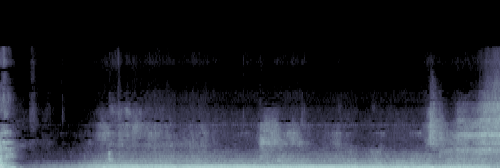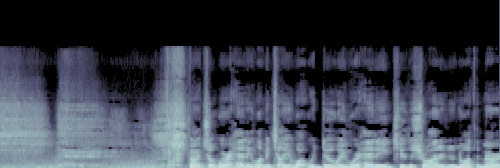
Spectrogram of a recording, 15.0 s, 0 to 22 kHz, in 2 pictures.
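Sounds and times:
held hum tones: 0.0 - 11.6
low mechanical drone: 0.0 - 15.0.

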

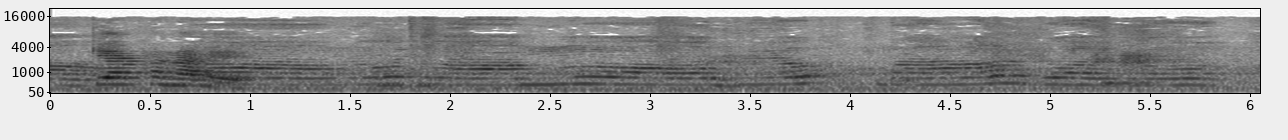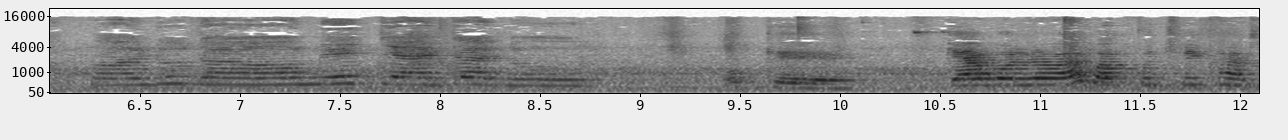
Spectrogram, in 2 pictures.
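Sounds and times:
child singing wordless tune: 1.0 - 8.8.

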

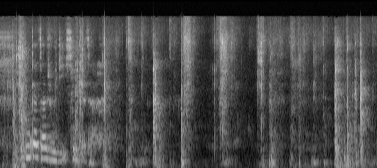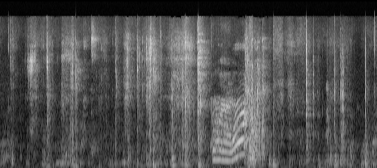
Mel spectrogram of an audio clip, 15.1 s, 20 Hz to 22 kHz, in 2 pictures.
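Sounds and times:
paper rustling: 0.0 - 11.6.

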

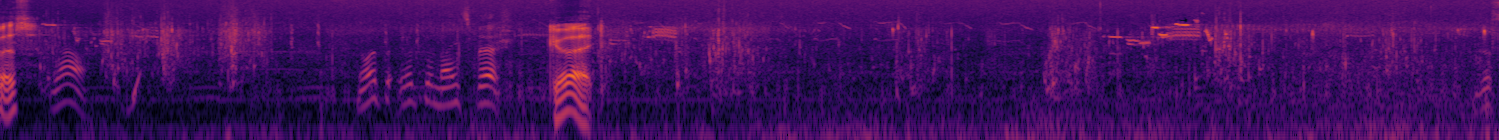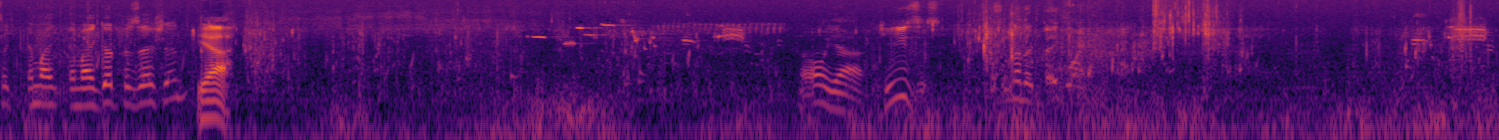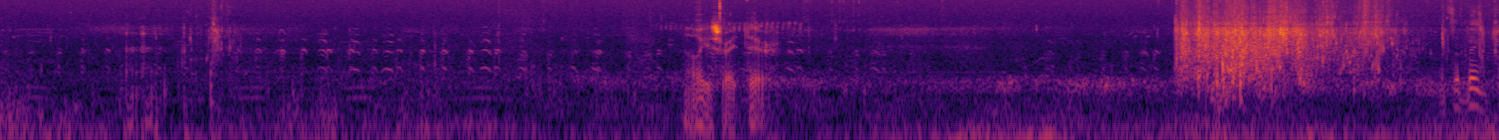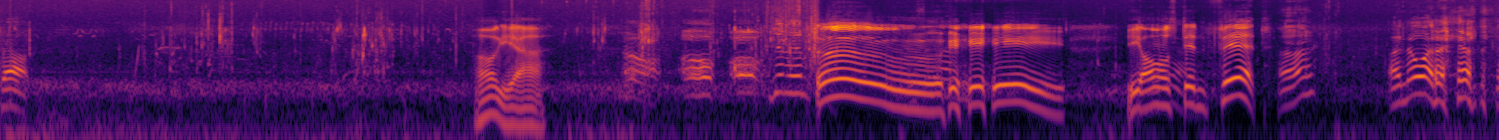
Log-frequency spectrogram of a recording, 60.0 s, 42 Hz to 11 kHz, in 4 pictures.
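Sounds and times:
water and wind rumbling: 0.0 - 59.9
small splashes: 0.9 - 2.9, 5.9 - 7.7, 17.3 - 20.1, 24.6 - 27.6, 41.7 - 45.0, 46.3 - 49.6, 50.7 - 53.6.

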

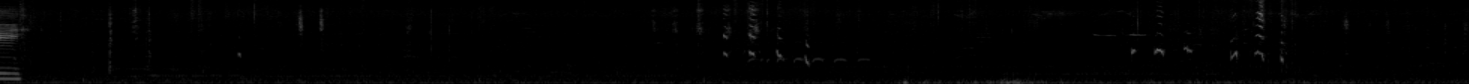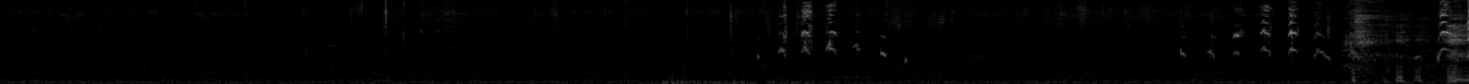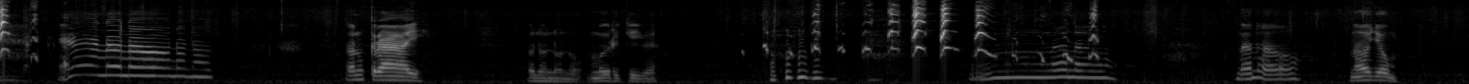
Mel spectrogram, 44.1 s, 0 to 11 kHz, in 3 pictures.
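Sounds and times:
puppy whimpering: 2.2 - 3.4, 6.5 - 8.7, 11.0 - 15.0, 22.1 - 24.0, 26.4 - 28.2, 29.0 - 31.5, 36.7 - 40.8.

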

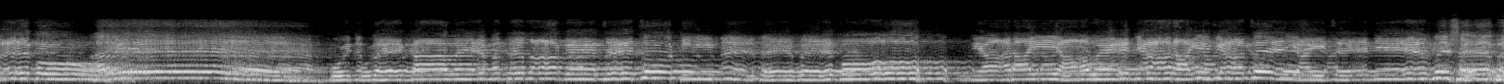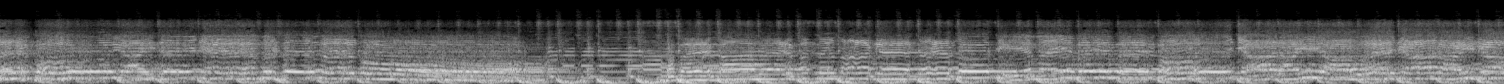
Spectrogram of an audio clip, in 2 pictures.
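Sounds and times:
men singing folk song through pa: 0.0 - 30.0
low drum beats: 14.9 - 30.0.

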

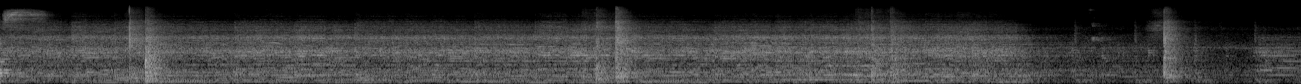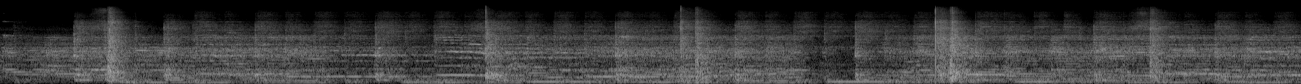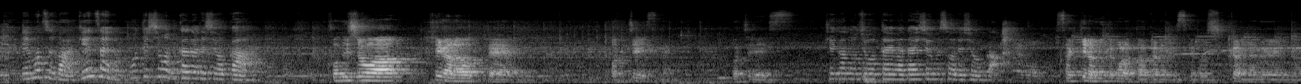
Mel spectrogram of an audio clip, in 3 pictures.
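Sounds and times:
background music: 0.0 - 33.4
punches smacking focus mitts: 1.2 - 1.8, 5.8 - 6.5, 8.5 - 9.4, 11.5 - 12.0, 14.0 - 14.5, 17.8 - 18.4, 19.6 - 20.6, 22.1 - 23.1, 24.0 - 24.9
guitar music: 12.7 - 26.3.

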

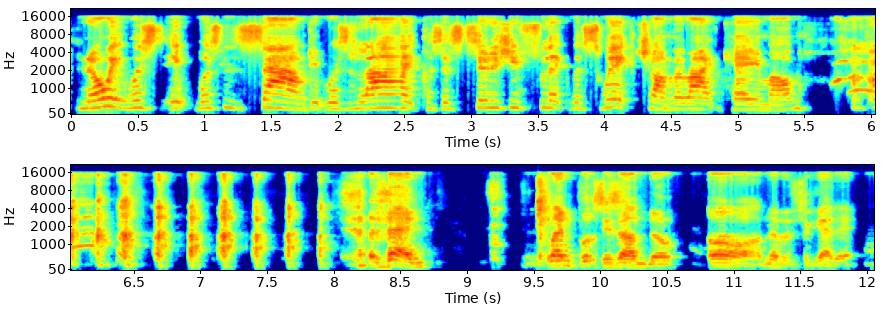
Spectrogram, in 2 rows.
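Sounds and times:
person laughing heartily: 5.7 - 8.4.

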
